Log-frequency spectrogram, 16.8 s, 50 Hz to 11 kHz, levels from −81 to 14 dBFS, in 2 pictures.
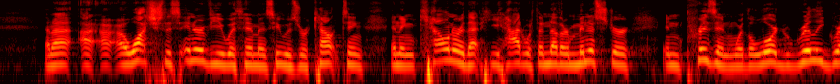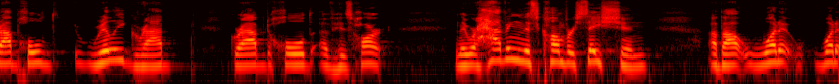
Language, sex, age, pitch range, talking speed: English, male, 20-39, 165-200 Hz, 165 wpm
